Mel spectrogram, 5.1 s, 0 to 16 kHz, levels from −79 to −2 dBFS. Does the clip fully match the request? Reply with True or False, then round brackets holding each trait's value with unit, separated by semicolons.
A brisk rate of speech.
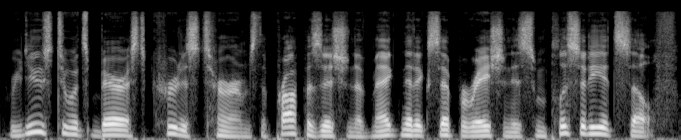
False (165 wpm)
